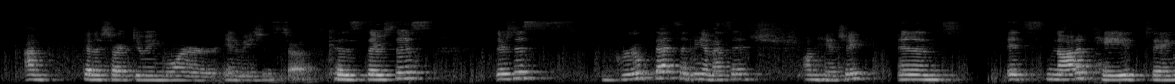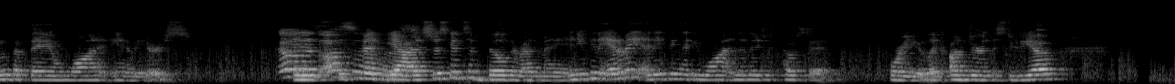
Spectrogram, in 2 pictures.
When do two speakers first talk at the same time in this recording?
14.7 s

